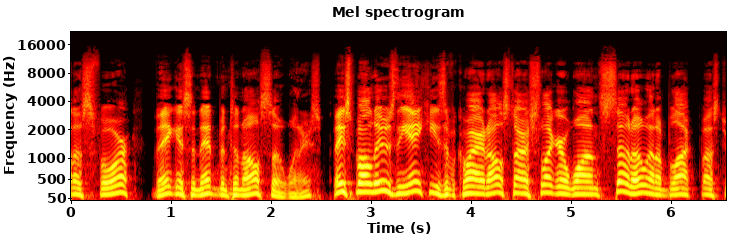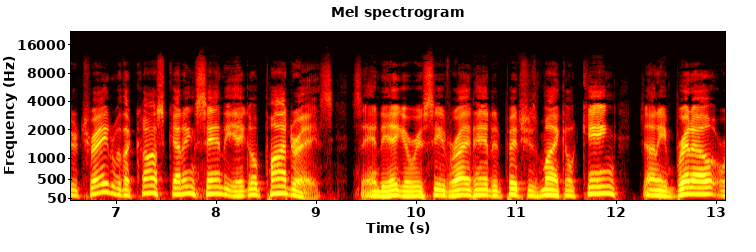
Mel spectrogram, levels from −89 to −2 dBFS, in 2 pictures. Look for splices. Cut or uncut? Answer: cut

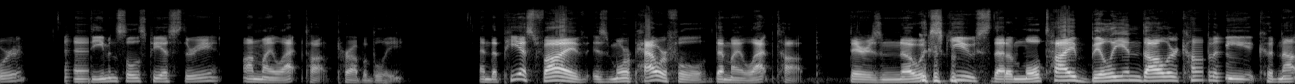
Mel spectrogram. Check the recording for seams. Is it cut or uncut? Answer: cut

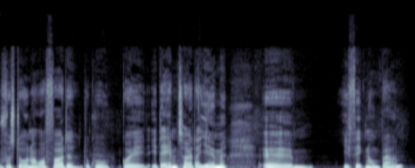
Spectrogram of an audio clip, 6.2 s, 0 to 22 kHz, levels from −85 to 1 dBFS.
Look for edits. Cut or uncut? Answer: cut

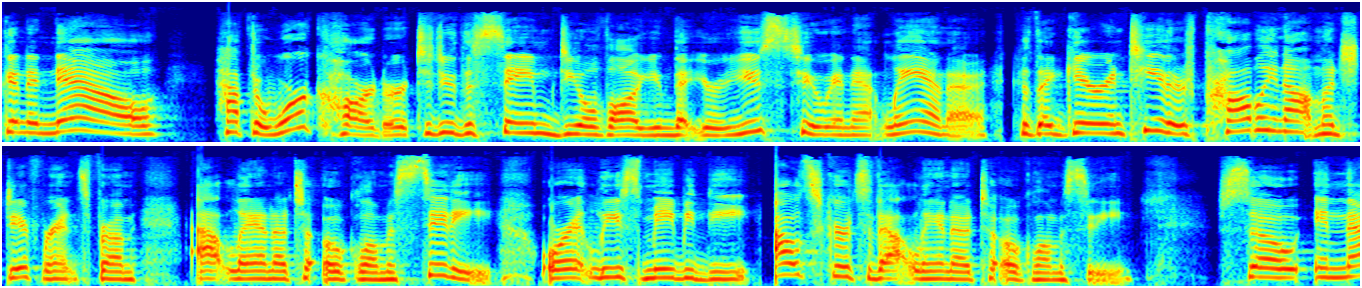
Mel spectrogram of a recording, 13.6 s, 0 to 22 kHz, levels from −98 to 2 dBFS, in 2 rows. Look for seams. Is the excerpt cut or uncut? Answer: cut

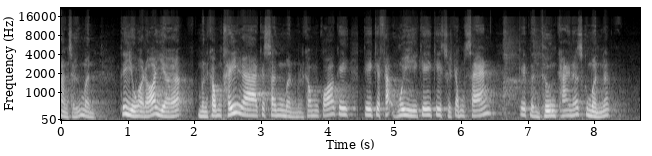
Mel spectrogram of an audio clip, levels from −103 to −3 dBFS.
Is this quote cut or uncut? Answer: cut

